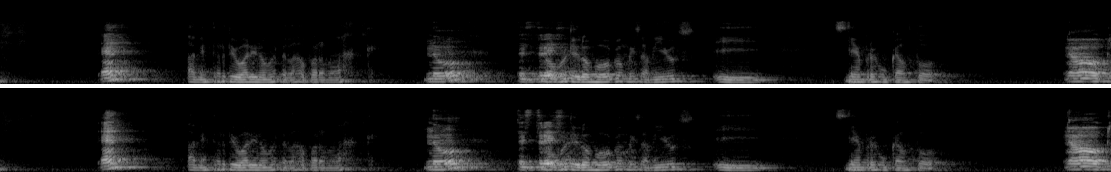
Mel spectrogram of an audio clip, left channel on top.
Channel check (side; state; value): both; normal; correlation 0.42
